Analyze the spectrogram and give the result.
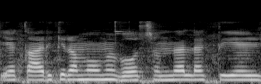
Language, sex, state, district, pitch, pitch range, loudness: Hindi, female, Bihar, Saran, 210 Hz, 205-215 Hz, -15 LUFS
